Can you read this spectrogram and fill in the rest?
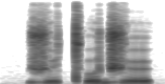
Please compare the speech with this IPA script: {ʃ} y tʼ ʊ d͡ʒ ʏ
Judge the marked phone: incorrect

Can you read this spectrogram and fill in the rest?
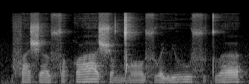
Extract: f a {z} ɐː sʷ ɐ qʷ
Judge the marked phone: incorrect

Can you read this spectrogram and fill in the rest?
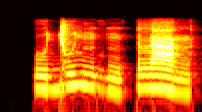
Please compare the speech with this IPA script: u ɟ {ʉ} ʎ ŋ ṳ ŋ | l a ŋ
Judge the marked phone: incorrect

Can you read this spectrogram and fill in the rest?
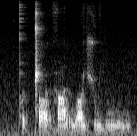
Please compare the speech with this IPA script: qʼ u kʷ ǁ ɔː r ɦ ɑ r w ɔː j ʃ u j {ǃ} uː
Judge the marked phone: incorrect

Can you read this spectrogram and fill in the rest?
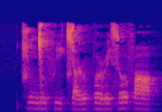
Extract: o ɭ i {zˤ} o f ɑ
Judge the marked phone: incorrect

